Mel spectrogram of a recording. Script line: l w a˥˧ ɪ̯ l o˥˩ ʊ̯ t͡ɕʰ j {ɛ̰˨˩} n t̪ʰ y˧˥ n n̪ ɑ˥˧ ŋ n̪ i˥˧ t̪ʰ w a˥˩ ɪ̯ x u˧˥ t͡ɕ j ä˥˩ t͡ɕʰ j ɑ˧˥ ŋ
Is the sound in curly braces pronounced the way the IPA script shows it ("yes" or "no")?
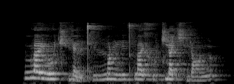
yes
